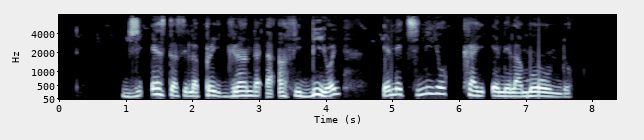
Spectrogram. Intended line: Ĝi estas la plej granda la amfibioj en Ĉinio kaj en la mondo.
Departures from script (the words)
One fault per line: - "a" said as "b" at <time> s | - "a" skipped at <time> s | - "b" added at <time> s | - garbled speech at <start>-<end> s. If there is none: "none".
none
